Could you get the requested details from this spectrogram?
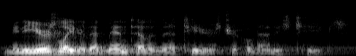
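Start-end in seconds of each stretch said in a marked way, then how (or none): none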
